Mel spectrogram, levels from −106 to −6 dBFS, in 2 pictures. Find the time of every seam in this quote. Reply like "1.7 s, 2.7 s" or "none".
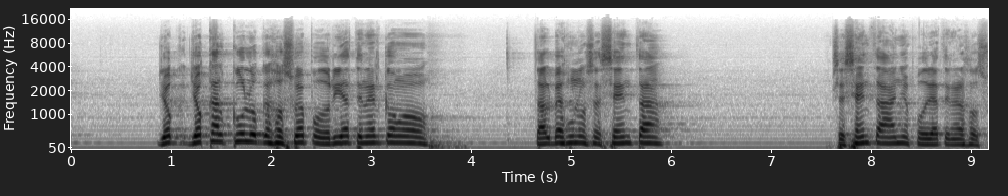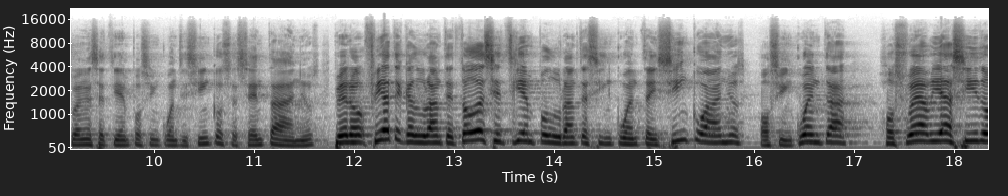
11.7 s, 15.9 s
